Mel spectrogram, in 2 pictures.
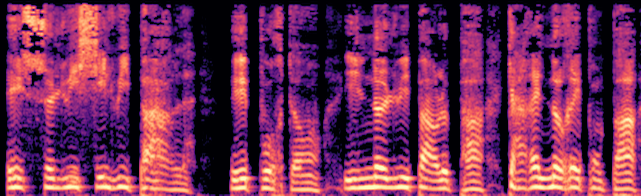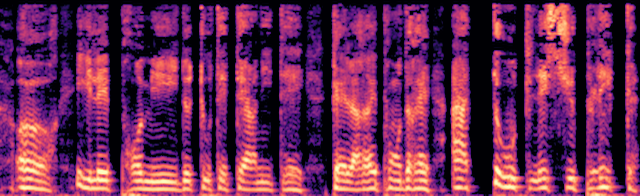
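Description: A man's voice: lowish voice, fairly even intonation, slow pace, no echo, studio quality. Molkin, a man voicing a brooding old sea serpent. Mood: agitated. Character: ancient male sea serpent, maned, troubled and bitter.

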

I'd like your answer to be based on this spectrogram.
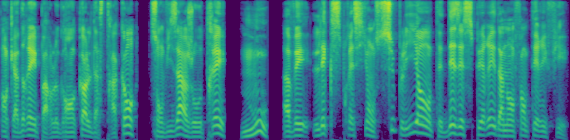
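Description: A man narrating a novel as an audiobook in a measured, literary way. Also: medium pitch, expressive, a bit bright, dry recording, clean studio sound.

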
